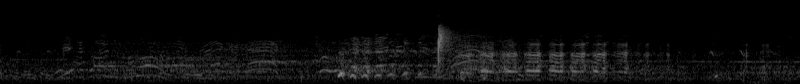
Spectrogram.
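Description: Cricket players calling and shouting across the field during play, busiest in the middle seconds, with one sharp smack about four and a half seconds in.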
